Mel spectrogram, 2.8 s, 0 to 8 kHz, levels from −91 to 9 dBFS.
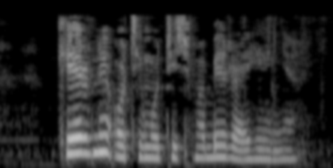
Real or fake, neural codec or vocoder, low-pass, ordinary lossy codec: real; none; 7.2 kHz; MP3, 24 kbps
